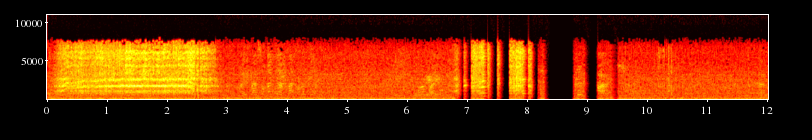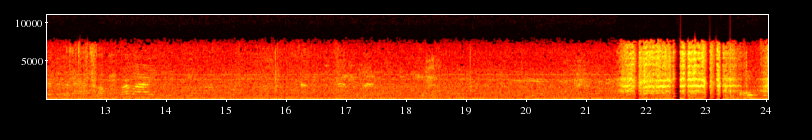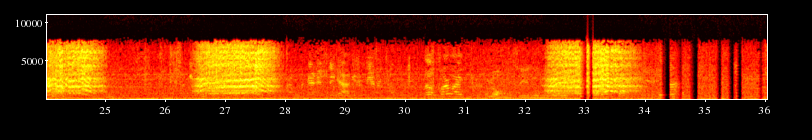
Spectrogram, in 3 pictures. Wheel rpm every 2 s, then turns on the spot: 160, 60, 0, 150, 30, 0, 0, 10, 0, 0, 100, 130, 40, 90, 0, 50, 50, 10.
none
